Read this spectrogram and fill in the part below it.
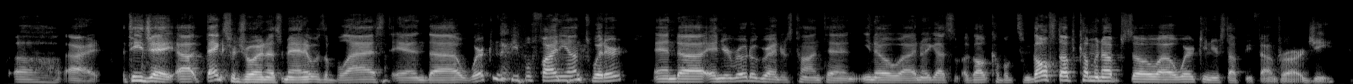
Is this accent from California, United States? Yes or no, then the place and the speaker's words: no; Long Island, New York, United States; I'm from Long Island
